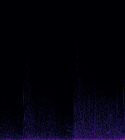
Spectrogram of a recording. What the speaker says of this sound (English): You can see that AoE on their cannon. Really just destroying everything in its path.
